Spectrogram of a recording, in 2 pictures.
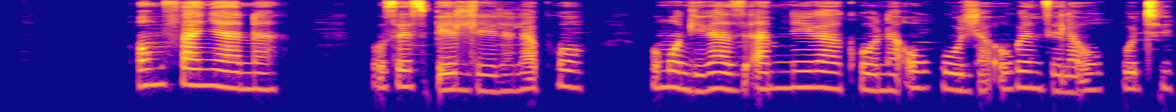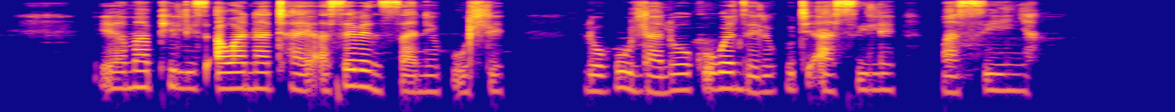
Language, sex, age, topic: North Ndebele, female, 25-35, health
